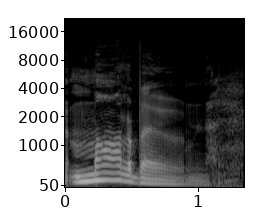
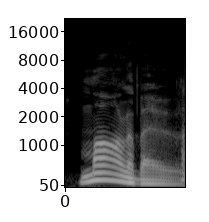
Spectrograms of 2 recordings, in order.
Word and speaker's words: Marylebone: This lady loves the station Marylebone. – See, that's an interesting one because how is it pronounced? – Marylebone. – I know, but it's not the way it's written. – Marylebone.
